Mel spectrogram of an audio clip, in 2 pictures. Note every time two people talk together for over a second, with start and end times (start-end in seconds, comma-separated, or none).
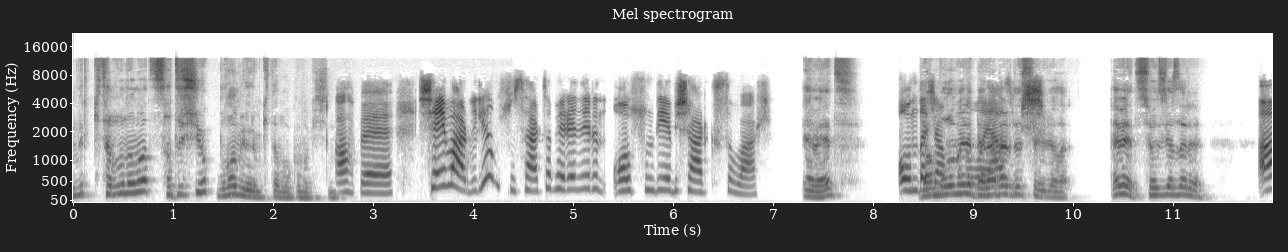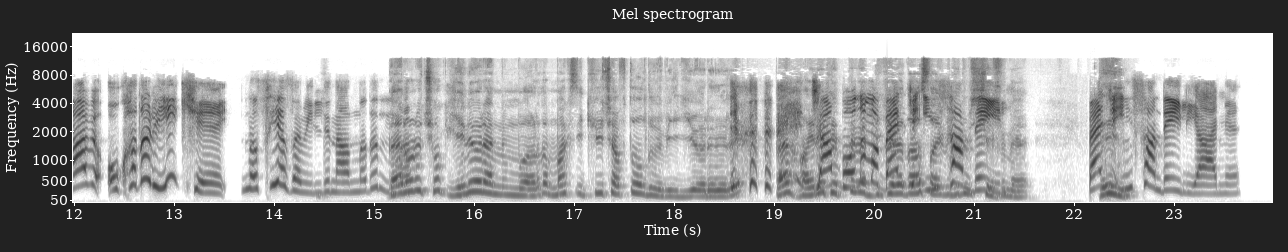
8.5-9.8, 19.4-21.4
